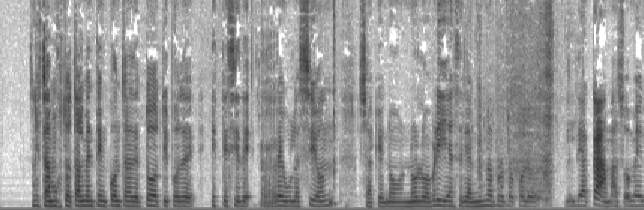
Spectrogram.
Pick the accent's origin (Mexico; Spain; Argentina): Argentina; Chaco; Yo soy una mujer chaqueña, yo vine de allí, yo soy hija de una mujer que tuvo muchos hijos, analfabeta, vine analfabeta acá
